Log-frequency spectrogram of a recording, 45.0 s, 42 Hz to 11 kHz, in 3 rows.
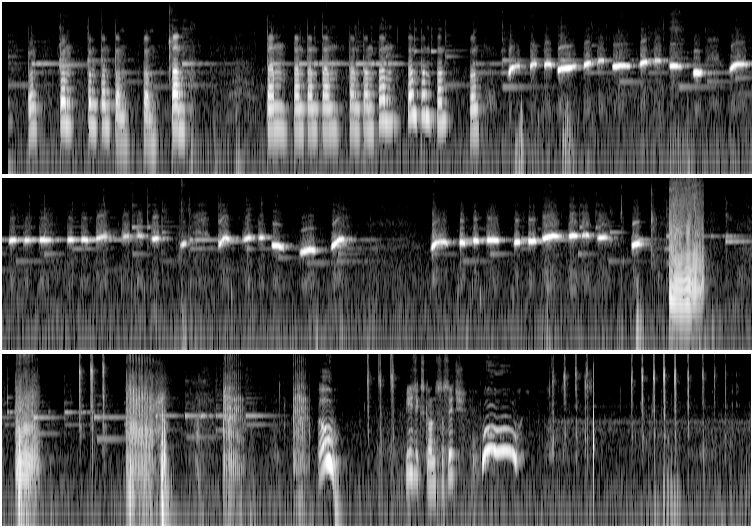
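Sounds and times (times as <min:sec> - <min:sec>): person whistling a tune: 0:10.0 - 0:22.1, 0:23.6 - 0:29.0, 0:39.6 - 0:40.4.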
